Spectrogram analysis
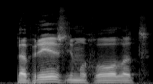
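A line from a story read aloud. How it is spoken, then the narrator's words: Seemingly sad statement. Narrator (Russian): как бы печально констатировала Вероника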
